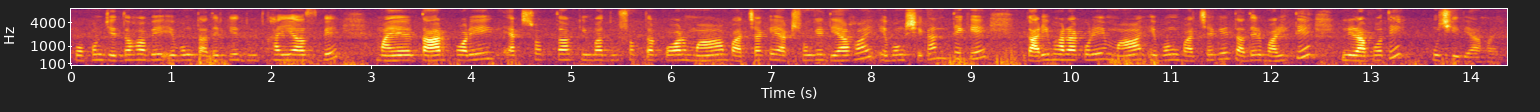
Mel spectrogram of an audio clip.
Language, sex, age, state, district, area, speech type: Bengali, female, 45-60, West Bengal, Purba Bardhaman, urban, spontaneous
